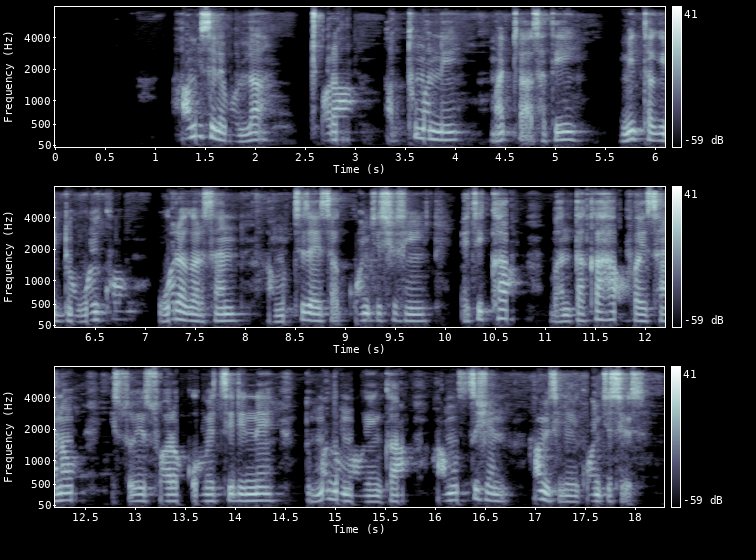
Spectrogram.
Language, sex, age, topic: Gamo, female, 18-24, agriculture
